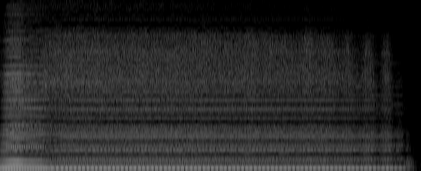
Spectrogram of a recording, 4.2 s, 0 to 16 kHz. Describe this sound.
Chromatic Harmonica 2
A chromatic harmonica recorded in mono with my AKG C214 on my stairs.
chromatic, harmonica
